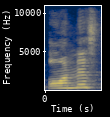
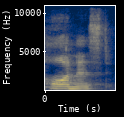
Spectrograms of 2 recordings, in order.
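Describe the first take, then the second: First: The word begins with a vowel sound. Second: The word begins with an h sound. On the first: The speaker calls it right. "ऑनेस्ट आप इसको पढ़ेंगे" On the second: The speaker calls it wrong. "ना कि हॉनेस्ट"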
